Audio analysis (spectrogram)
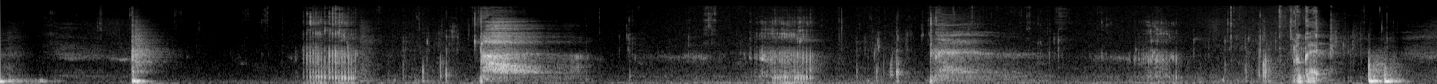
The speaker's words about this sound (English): All right, hold on. Let me take a little quick sip.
